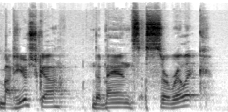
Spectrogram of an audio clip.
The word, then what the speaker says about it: Batushka: mostly sprouting on the band camp platform uh pronounced batushka the band's cilic name means father and is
